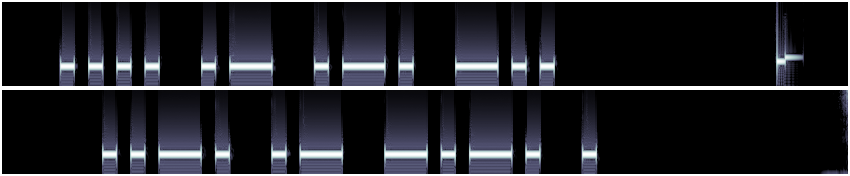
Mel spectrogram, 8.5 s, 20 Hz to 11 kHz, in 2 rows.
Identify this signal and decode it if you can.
Morse code, heard as a keyed tone, about 17 wpm, 700 Hz. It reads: HARD FACE
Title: Sentences from Top 300 Words - New Word Drill - 17wpm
